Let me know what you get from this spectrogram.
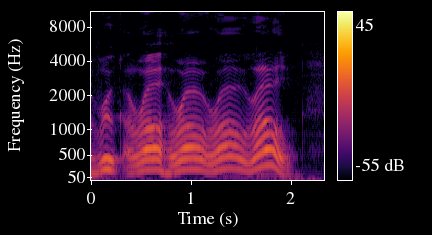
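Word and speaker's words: Ruke Orhorhoro: They're going to go to Rook Aro. That's how it is pronounced.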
